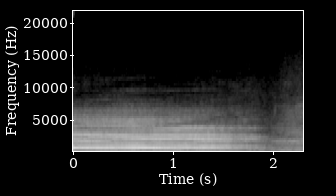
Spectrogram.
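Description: A man's voice holding one long shouted call that falls in pitch and fades out near the end, closing a yosakoi team's dance performance.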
